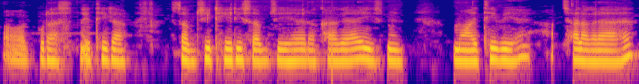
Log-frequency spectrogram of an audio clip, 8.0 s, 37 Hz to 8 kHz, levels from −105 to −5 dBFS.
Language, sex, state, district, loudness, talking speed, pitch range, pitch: Hindi, female, Bihar, Purnia, -22 LUFS, 150 wpm, 165-180 Hz, 170 Hz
